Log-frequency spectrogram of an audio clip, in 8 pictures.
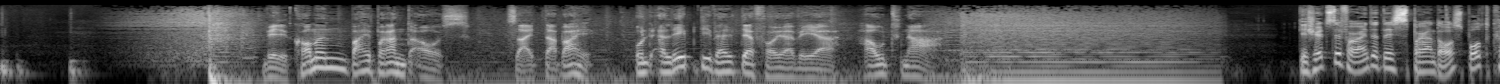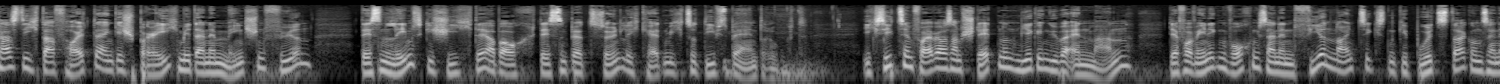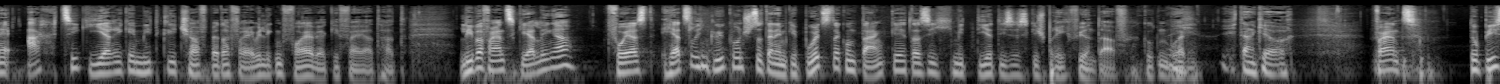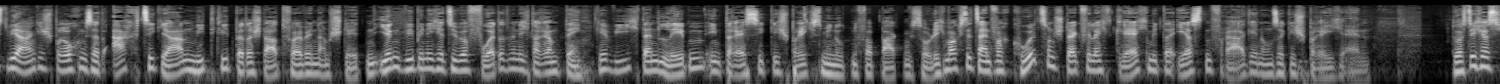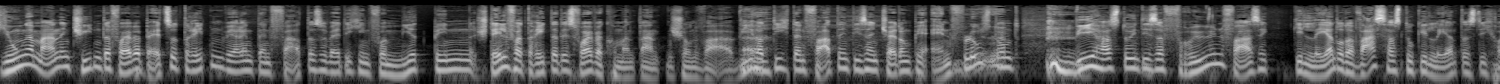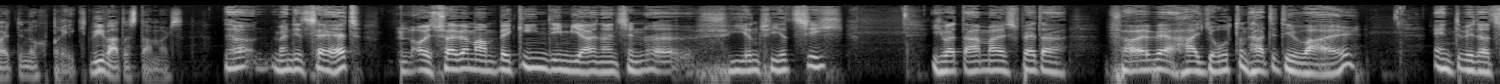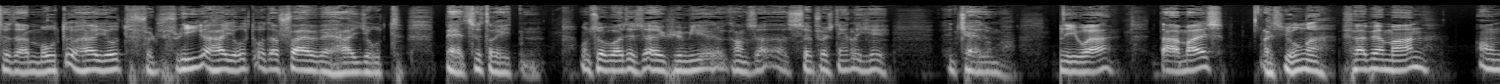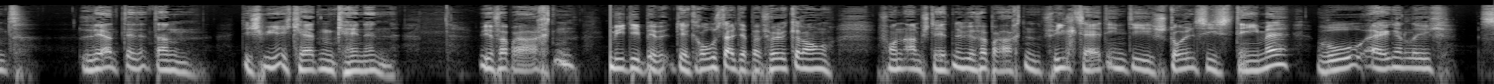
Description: Das Podcast-Gespräch ist eine Liebeserklärung des Jubilars an die freiwillige Feuerwehr, der er bis zum letzten Atemzug treu bleiben wird.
